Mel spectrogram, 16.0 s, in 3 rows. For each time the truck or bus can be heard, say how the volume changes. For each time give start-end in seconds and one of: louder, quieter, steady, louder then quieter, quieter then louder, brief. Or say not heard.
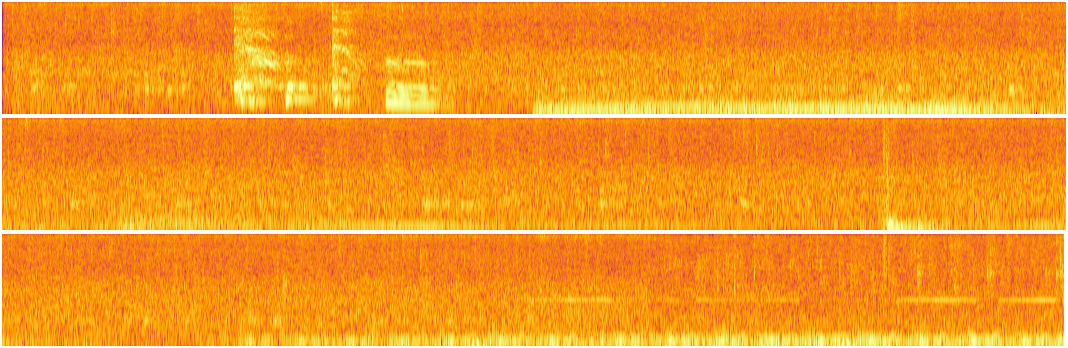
2.6-15.9 quieter then louder.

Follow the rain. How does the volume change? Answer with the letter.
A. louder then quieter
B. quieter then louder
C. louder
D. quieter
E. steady
E.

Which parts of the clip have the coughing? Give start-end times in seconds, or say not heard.
1.1-2.3.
